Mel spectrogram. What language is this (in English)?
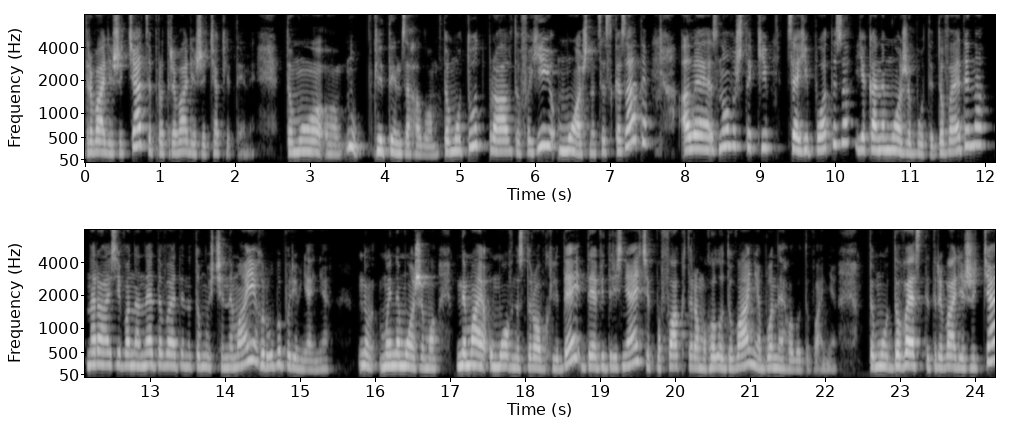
Ukrainian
